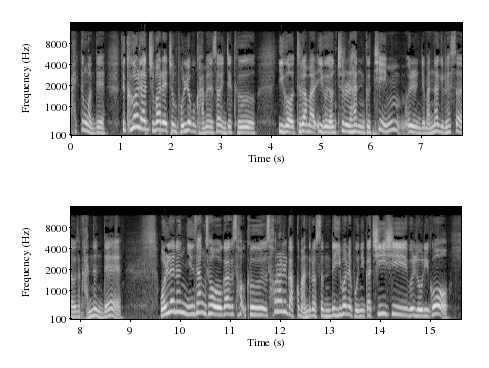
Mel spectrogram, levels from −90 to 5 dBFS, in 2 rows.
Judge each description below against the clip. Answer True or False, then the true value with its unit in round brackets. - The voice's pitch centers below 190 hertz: False (215 Hz)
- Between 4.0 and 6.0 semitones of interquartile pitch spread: True (5.5 semitones)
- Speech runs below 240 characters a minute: False (310 characters per minute)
